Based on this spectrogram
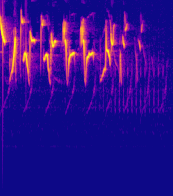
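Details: Indigo bunting (Passerina cyanea), song.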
